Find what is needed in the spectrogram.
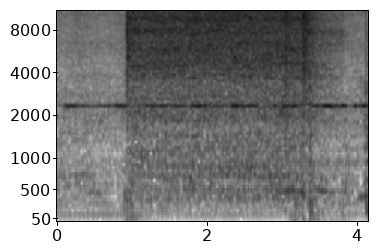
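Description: Headlamp-fitting assembly machine: a loud, steady hiss of compressed air starts suddenly about a second in and lasts nearly three seconds, over a faint constant high whine.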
